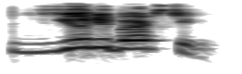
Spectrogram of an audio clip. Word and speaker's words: University: mire Cómo suena esto es la u pero el sonido es suena como University University lleva la a porque es un sonido de consonante por eso les dije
